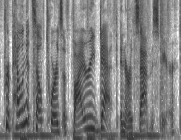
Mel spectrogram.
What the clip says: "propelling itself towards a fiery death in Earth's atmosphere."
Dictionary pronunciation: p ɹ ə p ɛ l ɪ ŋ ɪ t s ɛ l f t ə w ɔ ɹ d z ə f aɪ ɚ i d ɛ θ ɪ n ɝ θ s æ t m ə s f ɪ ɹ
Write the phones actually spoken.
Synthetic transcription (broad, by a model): p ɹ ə p ɛ l ɪ ŋ ɪ t s ɛ l f t ə w ɔ ɹ d z ə f aɪ ɚ i d ɛ θ ɪ n ɝ θ s æ t m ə s f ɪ ɹ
